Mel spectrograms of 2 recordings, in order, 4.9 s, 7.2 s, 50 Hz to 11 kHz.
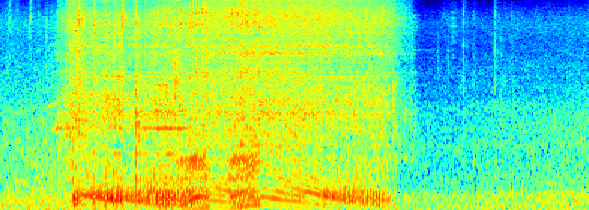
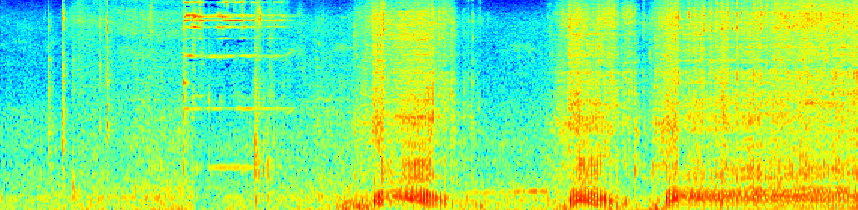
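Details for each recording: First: Chinese copy Stihl MS660 chainsaw before carburettor adjustment, reported to start but stall when throttle pressed: catches and races about three seconds, pitch sagging and surging, then cuts dead; carburettor mixture out of adjustment. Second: Chinese copy Stihl MS660 chainsaw after carburettor adjustment (screws set two turns out, front screw opened further) to cure stalling on throttle: clean, crisp revs rising and falling back to steady idle, no bogging; running normally.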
